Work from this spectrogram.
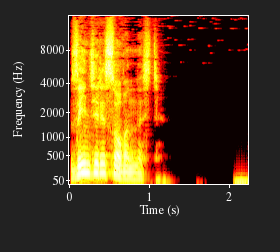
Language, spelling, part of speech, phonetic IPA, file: Russian, заинтересованность, noun, [zəɪnʲtʲɪrʲɪˈsovən(ː)əsʲtʲ], Ru-заинтересованность.ogg
- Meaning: concernment, interest, commitment; motives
